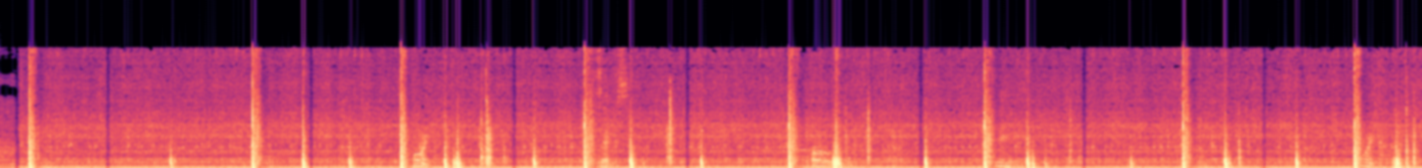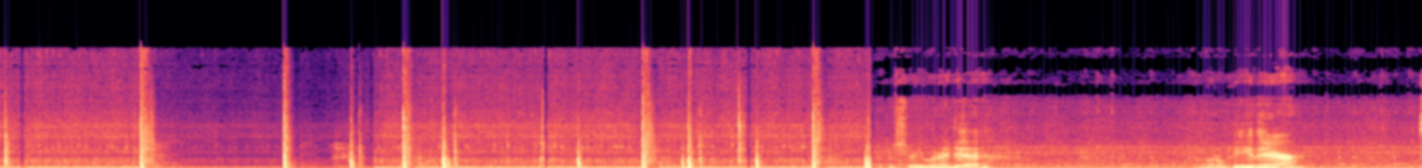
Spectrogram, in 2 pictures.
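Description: A hammer striking hand-held steel letter and number punches, stamping characters into a cast fine-silver bar: a long series of sharp metallic blows, roughly one or two a second, with a brief pause partway through.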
